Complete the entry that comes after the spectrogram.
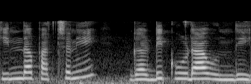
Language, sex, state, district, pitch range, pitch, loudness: Telugu, female, Telangana, Adilabad, 230-280 Hz, 260 Hz, -17 LUFS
